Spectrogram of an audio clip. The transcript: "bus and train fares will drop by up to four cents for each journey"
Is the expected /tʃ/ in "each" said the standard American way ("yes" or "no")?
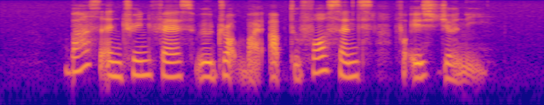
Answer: no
